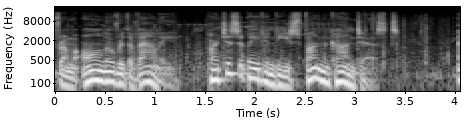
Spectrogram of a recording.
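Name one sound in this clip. Horses gallop across grass with thudding hooves.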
